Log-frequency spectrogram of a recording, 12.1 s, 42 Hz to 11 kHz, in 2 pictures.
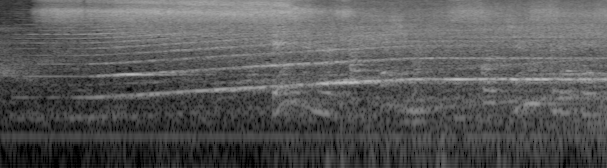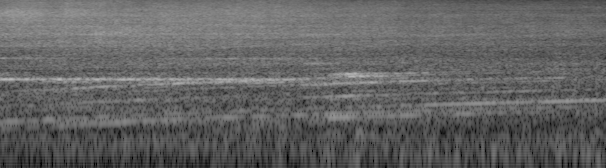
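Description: Hanshin 5500 series electric train pulling away from a station, its traction motors whining in several tones that climb in pitch as it accelerates, over the running noise of the wheels on the rails.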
